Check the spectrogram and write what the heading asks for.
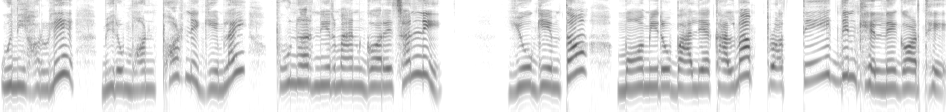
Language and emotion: Nepali, surprised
